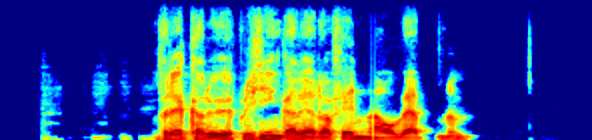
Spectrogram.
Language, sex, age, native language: Icelandic, male, 60-69, Icelandic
